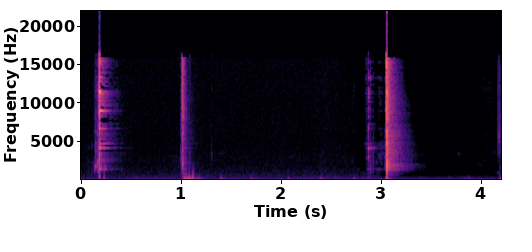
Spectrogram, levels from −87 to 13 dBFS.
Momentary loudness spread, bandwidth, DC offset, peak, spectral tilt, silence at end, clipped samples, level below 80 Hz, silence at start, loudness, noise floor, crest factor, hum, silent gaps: 18 LU; 16.5 kHz; under 0.1%; 0 dBFS; 1 dB/octave; 1.05 s; under 0.1%; -54 dBFS; 0.15 s; -20 LUFS; -67 dBFS; 28 dB; none; none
